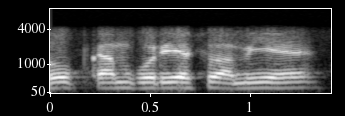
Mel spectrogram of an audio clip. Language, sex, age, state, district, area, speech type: Assamese, male, 18-30, Assam, Barpeta, rural, conversation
